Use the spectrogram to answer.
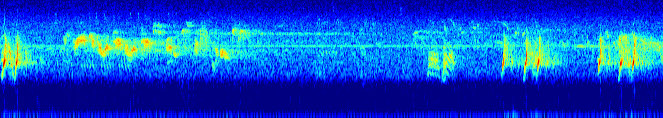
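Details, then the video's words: Common quail song: a few sharp three-note phrases, brief at the start and two near the end, with a stretch of warbled twittering from another bird in between and a quiet pause before the final phrases. "Canto Codorniz Común"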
